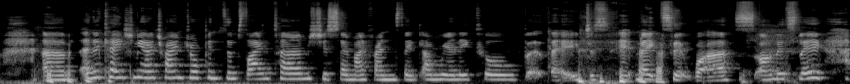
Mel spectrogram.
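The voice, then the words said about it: Southern English accent. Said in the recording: “this lovely southern accent that I do have”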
